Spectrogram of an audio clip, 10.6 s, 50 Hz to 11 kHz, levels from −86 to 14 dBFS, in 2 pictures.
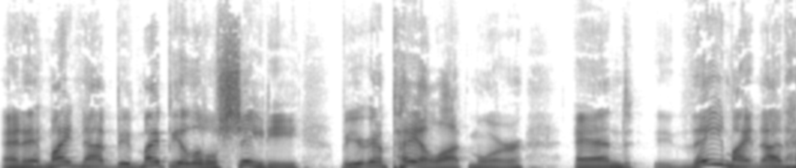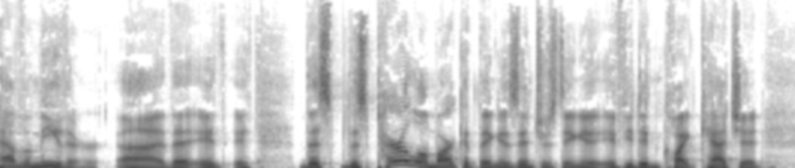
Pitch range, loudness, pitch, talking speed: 140-200 Hz, -19 LUFS, 170 Hz, 250 wpm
